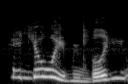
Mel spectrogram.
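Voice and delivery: high, quick pet voice; high quick voice speaking for the puppy; puppy voice greeting. Pretend. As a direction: greet everyone as the puppy would.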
